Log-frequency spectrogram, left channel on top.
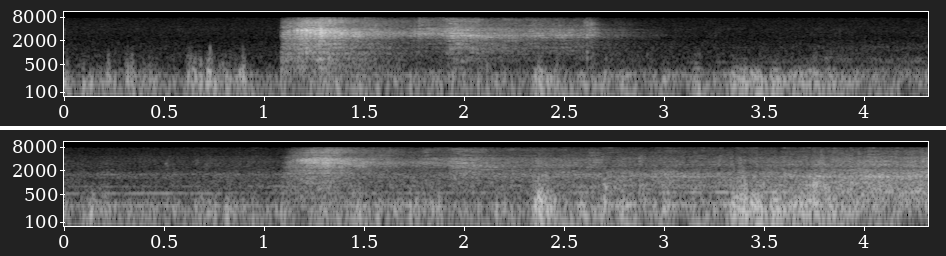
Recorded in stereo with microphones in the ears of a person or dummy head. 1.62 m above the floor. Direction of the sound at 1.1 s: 75° left (ahead or behind).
